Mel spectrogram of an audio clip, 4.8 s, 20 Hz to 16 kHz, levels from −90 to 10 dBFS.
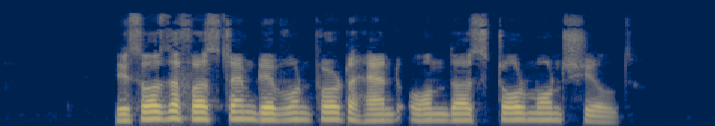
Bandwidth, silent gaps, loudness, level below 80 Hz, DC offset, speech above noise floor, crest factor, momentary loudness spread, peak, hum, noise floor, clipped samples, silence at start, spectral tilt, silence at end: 11.5 kHz; none; -19 LUFS; -70 dBFS; under 0.1%; 67 dB; 18 dB; 11 LU; -2 dBFS; none; -86 dBFS; under 0.1%; 0.8 s; -5.5 dB/octave; 0.65 s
